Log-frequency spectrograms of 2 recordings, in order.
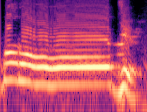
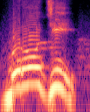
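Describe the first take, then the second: First: The word ends on a bare consonant. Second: The word ends with a short i vowel. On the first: The reader stops at the end of the verse. "जज्म दे दिए।" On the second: The reading continues without stopping. "इसी तरह वह बुरूजी है"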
